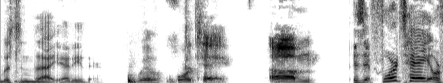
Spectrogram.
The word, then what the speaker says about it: Forte: it because it's actually the proper pronunciation of FO RTE is fort I think it's pronouncing his forte well it's it's now pronounce forte but originally it was fort so how is he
